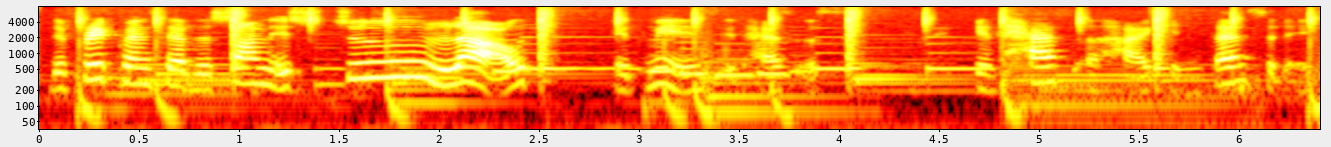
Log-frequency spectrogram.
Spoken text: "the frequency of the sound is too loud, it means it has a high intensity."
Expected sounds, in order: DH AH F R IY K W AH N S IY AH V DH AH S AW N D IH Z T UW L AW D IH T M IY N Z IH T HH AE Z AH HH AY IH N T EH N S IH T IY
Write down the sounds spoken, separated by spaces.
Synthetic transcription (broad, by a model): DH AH F R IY K W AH N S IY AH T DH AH S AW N IH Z T UW L AW D IH T M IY N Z IH T HH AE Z AH HH AY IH N T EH N S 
